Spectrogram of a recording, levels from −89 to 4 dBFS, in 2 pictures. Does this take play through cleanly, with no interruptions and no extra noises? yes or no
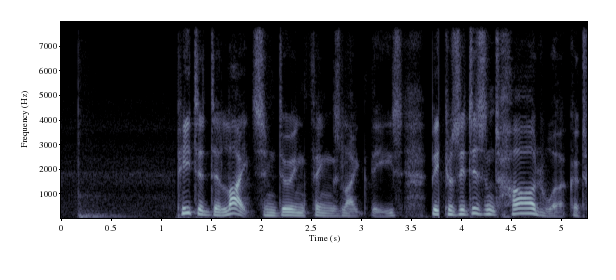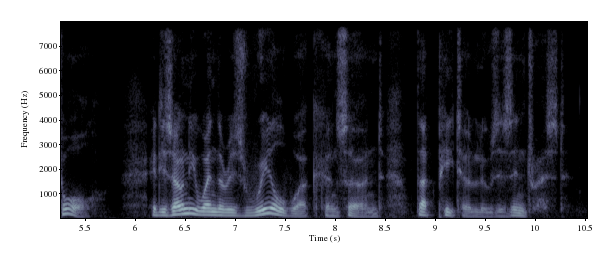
no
